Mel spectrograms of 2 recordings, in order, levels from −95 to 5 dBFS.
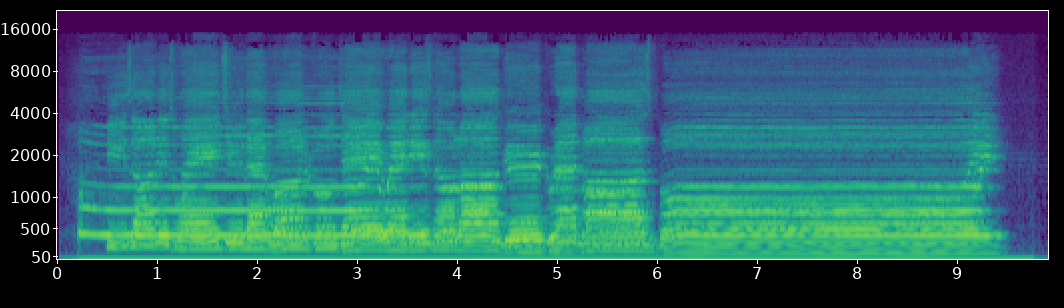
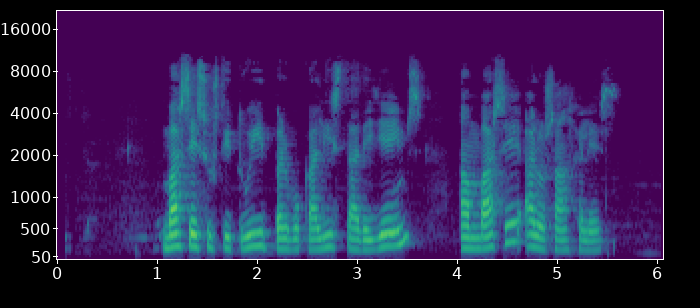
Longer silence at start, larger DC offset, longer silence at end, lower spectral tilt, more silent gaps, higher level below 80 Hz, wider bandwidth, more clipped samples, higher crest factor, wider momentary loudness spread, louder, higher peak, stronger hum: second, 0 s vs 1.05 s; first, 3% vs under 0.1%; second, 0 s vs 0.5 s; about the same, -5.5 dB/octave vs -4.5 dB/octave; neither; first, -58 dBFS vs -86 dBFS; first, 13.5 kHz vs 10.5 kHz; neither; second, 14 dB vs 22 dB; second, 4 LU vs 12 LU; first, -16 LUFS vs -30 LUFS; first, -2 dBFS vs -8 dBFS; neither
